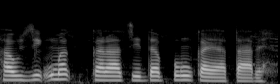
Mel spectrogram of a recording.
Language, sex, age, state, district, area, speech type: Manipuri, female, 45-60, Manipur, Churachandpur, urban, read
